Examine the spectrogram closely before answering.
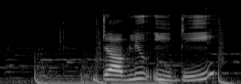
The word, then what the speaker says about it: Wednesday: W-E-D-N-E-S-D-A-Y. Here D is silent.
